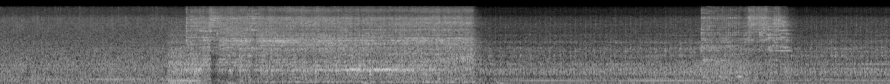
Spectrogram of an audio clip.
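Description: Power tool grinding through tack welds on stainless steel exhaust tubing, so the pipe can be separated and raised closer to the chassis. The tool bites in hard for about three seconds starting a couple of seconds in, and again briefly near the end.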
